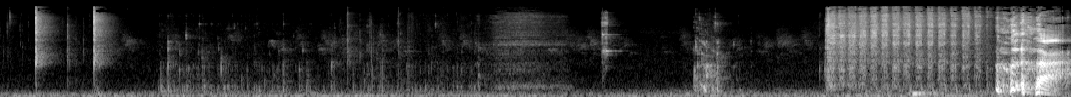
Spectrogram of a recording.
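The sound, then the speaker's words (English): A person drawing on a bong, with quiet gurgling from the water pipe, then a loud burst of harsh coughing near the end. “Excuse me one sec. I'm gonna hit this little bong.”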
